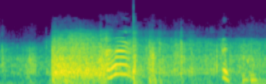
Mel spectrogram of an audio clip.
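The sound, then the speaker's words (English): A single sharp gunshot bursts out suddenly among trees in late afternoon and rolls on in a loud, rumbling decay; the bullet strikes a man in the thigh. A short rising and falling vocal cry follows, then quieter scattered sounds. “The bullet had slammed into the fleshy part of my thigh and passed clear through.”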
